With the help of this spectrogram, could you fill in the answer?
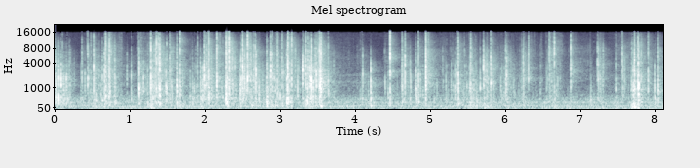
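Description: A full, sealed, red and white metallized plastic chip bag is crinkled in both hands while its top seal is tugged. Dense, bright crinkling and crackling fills the first three and a half seconds, then thins into sparser, sharper snaps with quieter rustling between them.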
